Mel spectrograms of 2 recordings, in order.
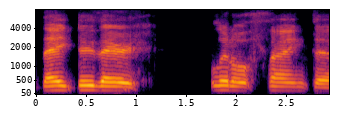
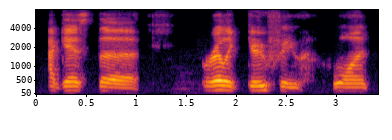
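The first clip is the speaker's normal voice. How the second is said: ordinary talk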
